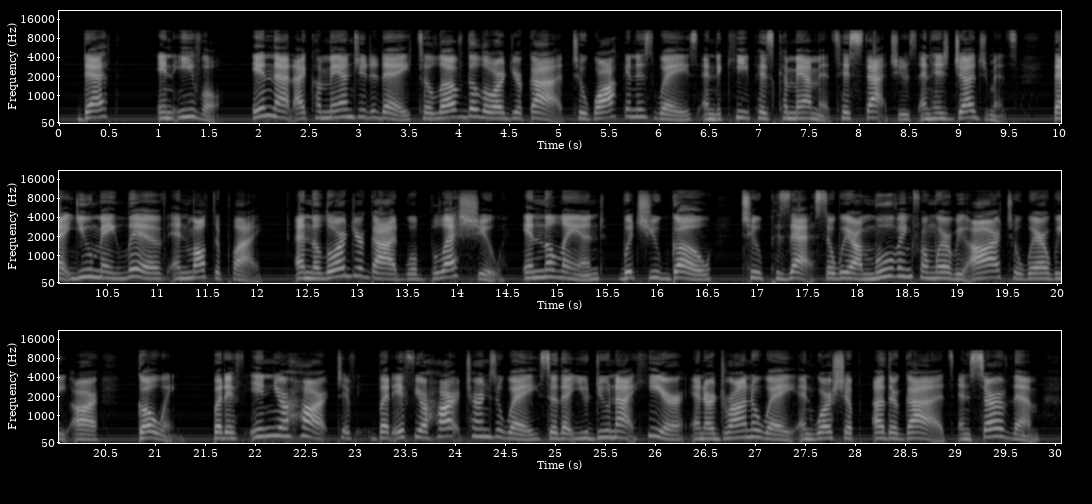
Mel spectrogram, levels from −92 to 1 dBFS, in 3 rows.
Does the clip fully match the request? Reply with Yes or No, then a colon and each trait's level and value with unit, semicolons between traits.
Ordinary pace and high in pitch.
Yes: average, 190 wpm; high, 205 Hz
